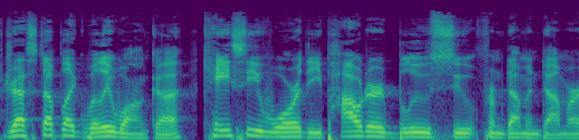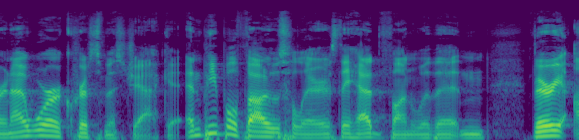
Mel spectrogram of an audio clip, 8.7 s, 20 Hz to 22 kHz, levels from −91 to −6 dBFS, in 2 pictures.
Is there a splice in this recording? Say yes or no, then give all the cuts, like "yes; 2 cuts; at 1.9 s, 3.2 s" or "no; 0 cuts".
yes; 1 cut; at 1.5 s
